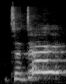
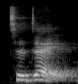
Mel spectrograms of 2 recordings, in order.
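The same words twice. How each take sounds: First: Today sung out far higher, rising at the end. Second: Said in the usual way. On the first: Real, not acted. Host greeting Rev, Today sung out high and rising.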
